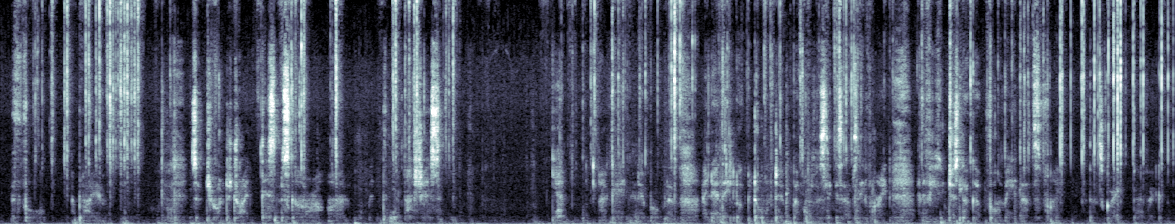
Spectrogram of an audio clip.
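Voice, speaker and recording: Whispering at a moderate pace with long, frequent pauses, a woman is heard over noticeable background noise. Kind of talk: ASMR role-play, whispered consultation. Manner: whispered, soft-spoken.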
